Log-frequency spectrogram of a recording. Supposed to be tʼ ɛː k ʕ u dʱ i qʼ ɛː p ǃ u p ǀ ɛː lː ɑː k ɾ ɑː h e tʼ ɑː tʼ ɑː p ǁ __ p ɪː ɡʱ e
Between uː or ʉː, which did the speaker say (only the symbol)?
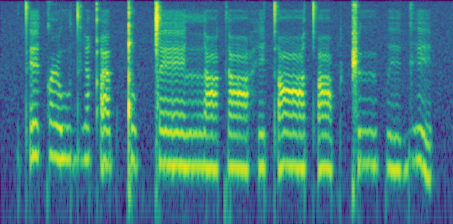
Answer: ʉː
